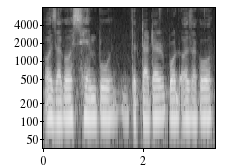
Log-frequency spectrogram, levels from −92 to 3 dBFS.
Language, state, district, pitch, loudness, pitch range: Kokborok, Tripura, West Tripura, 120 Hz, -15 LUFS, 120-125 Hz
